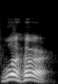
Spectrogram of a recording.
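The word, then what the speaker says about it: Wuher: It's Wooher.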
